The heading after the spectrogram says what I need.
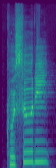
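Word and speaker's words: くすり: So it will be pronounced as kusuri, which means medicine.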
